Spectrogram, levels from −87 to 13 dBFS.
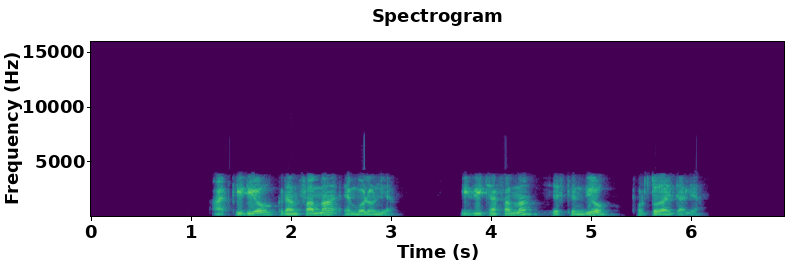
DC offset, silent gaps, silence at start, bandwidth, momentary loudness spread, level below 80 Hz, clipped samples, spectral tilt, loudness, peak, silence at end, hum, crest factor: under 0.1%; 3.18-3.46 s, 3.55-3.70 s, 5.36-5.42 s; 1.25 s; 4.1 kHz; 11 LU; -60 dBFS; under 0.1%; -8.5 dB/octave; -15 LUFS; 0 dBFS; 0.85 s; none; 18 dB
